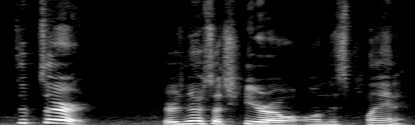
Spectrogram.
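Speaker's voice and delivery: loud and high, can't believe it; incredulous outburst. Acted. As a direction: burst out in disbelief that this hero exists. Lancer's disbelief at impossible shield.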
